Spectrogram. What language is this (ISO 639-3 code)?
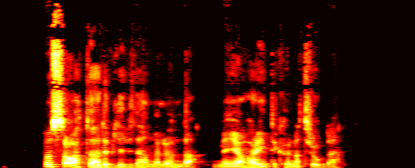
swe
